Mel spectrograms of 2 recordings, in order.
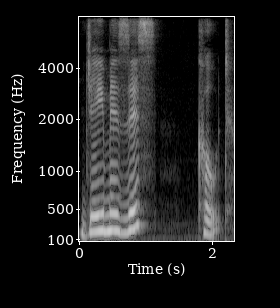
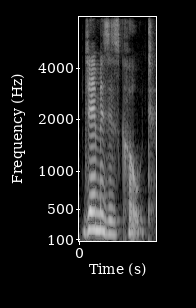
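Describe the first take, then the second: First: The phrase is said at a slower pace. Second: The phrase is said at a faster pace.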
